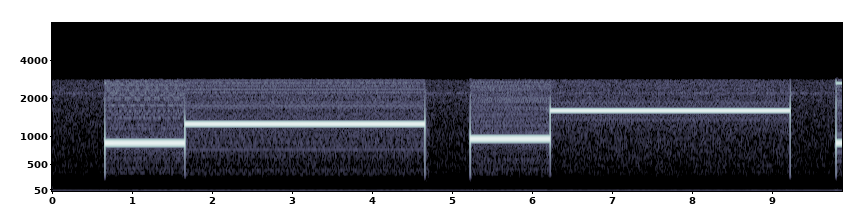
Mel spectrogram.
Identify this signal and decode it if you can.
Two-tone page, heard as a one-second tone, then a three-second tone, about 880 then 1250 Hz, about 950 then 1600 Hz, with noise. It is heard from 0.6 to 9.2 s.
